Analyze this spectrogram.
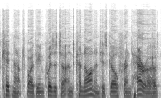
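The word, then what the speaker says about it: Kanan: n chew the find it's pronounced Kanaan it has 6 reviews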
